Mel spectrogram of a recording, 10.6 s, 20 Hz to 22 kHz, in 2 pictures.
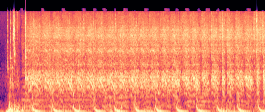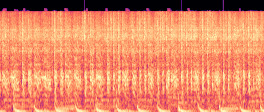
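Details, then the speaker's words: Car left cold and unheated at -30 outside, battery fully flat, started with a booster: brief crank, then catches and holds a steady, slightly lumpy cold idle with even pulses; a sound cold start. "на улице тридцатка машина холодная не грели"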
